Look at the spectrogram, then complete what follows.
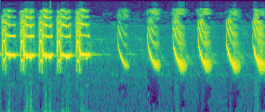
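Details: Myna calls used to lure birds for trapping: five quick flat whistled notes followed by a steady series of loud, sharply descending whistles.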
